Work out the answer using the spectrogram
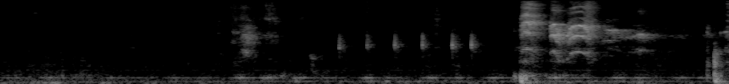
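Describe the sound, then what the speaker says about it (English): A bird squawks nearby, a quick run of short, thin chirps followed by a louder harsh squawking burst over quiet room hum. "Damn bird come around here now to aggravate me."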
